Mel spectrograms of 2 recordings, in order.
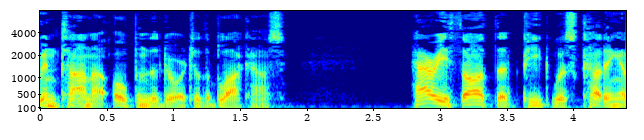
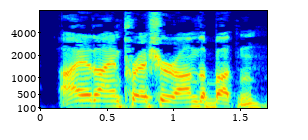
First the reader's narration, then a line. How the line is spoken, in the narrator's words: called out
